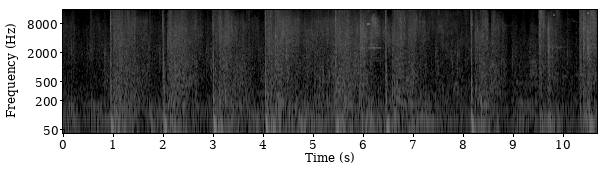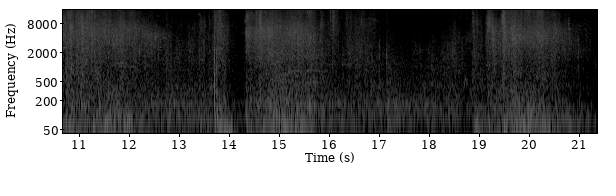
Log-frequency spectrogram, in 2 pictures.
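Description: Heavy gunfire blasts in loud bursts.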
